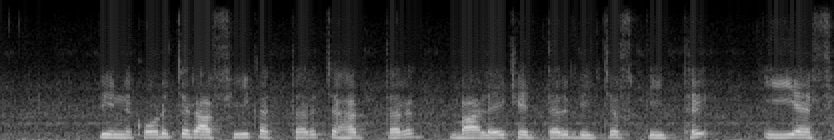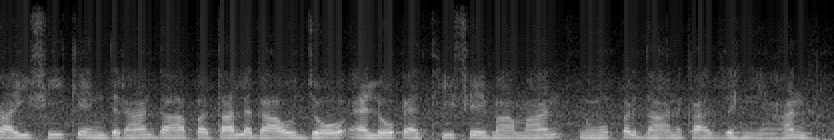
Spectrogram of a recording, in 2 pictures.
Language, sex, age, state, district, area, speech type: Punjabi, male, 18-30, Punjab, Rupnagar, rural, read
